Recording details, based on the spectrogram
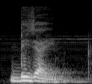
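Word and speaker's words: design: डिजाइन क्या है डिजाइन डिजाइन तो ये जी जो है ना साइलेंट है क्यों क्योंकि ए से पहले डिजाइन डिजाइन मतलब बनावट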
